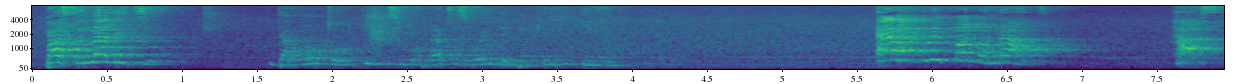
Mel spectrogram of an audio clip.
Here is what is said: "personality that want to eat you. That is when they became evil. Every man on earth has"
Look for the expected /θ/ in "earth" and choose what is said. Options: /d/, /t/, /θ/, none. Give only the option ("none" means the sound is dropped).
/t/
